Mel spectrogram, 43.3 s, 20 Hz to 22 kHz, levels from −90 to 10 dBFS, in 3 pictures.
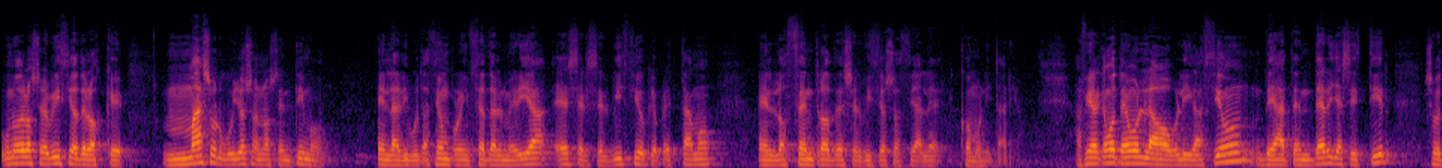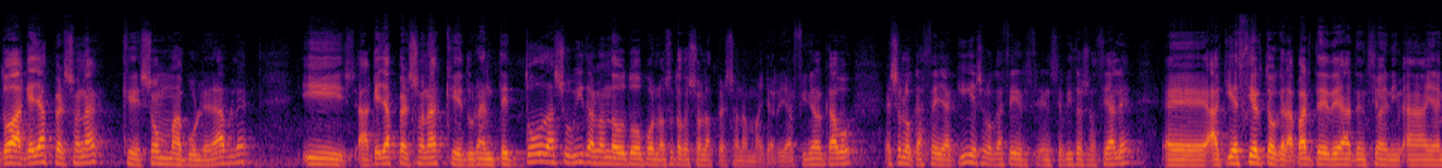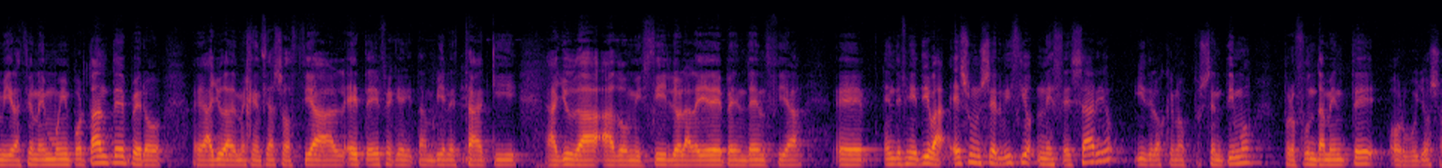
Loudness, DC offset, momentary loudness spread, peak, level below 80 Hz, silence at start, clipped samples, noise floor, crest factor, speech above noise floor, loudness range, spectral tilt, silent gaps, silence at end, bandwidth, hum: -25 LUFS; under 0.1%; 12 LU; -4 dBFS; -66 dBFS; 0 s; under 0.1%; -55 dBFS; 22 dB; 31 dB; 6 LU; -7.5 dB/octave; none; 0 s; 12 kHz; none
